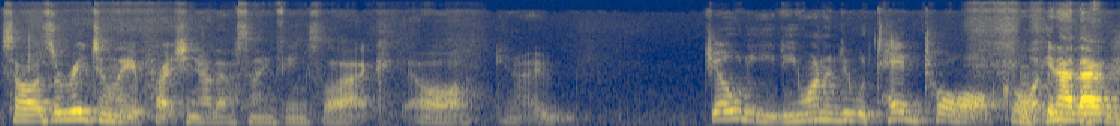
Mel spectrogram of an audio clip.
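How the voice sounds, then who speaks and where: In an Australian accent, a woman speaks at a fairly quick pace with lively intonation and big swings in loudness. Audible room echo surrounds her voice. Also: medium pitch for a woman. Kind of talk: podcast interview. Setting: in person at a cultural centre.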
